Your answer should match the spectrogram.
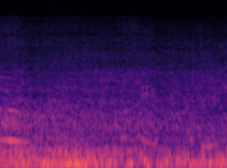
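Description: Steady low background rumble, with a few faint, brief voices.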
